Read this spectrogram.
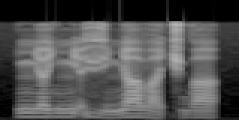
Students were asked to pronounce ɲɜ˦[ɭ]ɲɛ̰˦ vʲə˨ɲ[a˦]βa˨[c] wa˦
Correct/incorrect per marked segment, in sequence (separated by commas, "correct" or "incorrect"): incorrect, correct, correct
